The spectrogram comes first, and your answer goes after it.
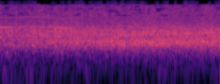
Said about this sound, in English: we want to give all the Umoja born a round of applause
